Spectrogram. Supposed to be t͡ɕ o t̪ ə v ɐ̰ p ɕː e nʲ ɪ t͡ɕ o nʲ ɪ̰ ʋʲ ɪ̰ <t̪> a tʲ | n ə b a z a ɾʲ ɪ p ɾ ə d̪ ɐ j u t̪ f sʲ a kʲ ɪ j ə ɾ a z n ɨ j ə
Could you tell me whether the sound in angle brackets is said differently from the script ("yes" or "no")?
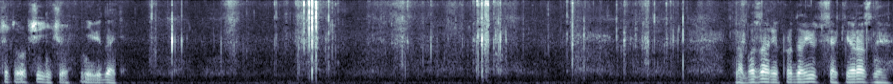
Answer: yes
